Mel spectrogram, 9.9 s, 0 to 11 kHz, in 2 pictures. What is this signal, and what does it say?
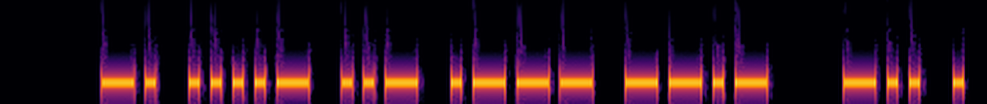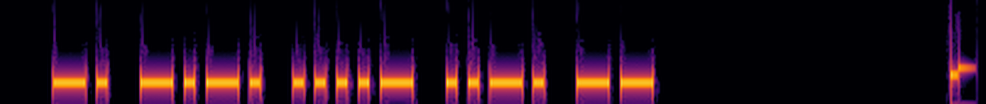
Morse code, heard as a keyed tone, about 22 wpm, 700 Hz. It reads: N4UJQ DE NC4FM
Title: USA Callsign DE Callsign - 5 Characters - 22wpm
